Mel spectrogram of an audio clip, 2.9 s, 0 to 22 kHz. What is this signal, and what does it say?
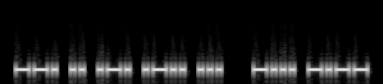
Morse code, heard as a keyed tone, about 36 wpm, 700 Hz. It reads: GIRLS BY
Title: Pangram Challenge v2 - 35wpm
